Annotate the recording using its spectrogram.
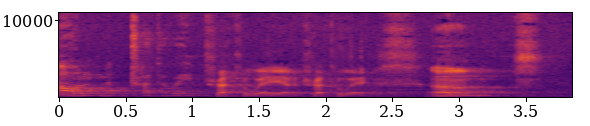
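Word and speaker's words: Trethewey: of the poet Trey help me with the pronunciation oh treway treway yeah treway um it's been really inspiring and we worked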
